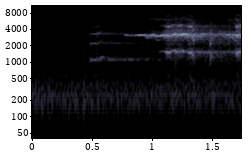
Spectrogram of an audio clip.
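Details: Young peregrine falcon begging its parent for food at a monitored nest in Orange, New South Wales, 13 November 2022; a thin, faint whine swells into a loud, harsh, rasping scream.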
